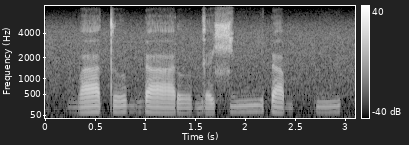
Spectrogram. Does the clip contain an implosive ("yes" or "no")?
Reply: yes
